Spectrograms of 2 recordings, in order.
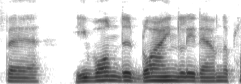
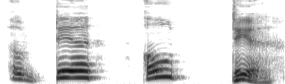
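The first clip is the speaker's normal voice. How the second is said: tearful oh dear; 10 semitones higher, 7 dB louder, slower than usual. Acted. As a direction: cry it, letting the last dear drop. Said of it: "crying afresh".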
